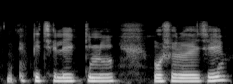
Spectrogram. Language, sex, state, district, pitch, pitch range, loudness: Bengali, male, West Bengal, Cooch Behar, 155 Hz, 155-165 Hz, -15 LUFS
